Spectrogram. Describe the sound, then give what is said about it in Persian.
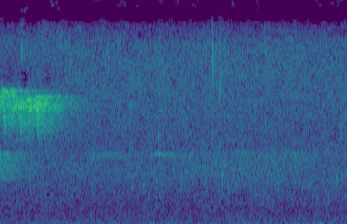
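A side river running parallel to the main river flows with a steady, even rushing wash, soft and continuous throughout, with no voices and no distinct events breaking the flow. “یه رودخونه هم اینجاست، موازی رودخونه اصلی.”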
